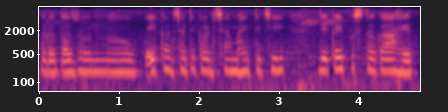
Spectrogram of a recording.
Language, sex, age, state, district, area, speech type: Marathi, female, 18-30, Maharashtra, Osmanabad, rural, spontaneous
